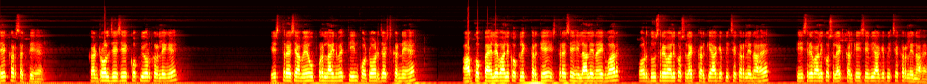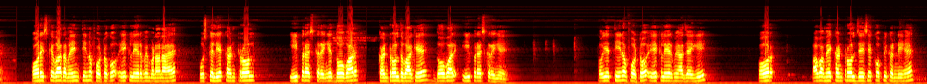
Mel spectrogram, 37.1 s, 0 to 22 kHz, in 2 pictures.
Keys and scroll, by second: 2.7 ctrl+j, 5.8 Up, 6.7 Down, 7.4 Right, 10.6 Left, 11.1 Right, 11.8 Left, 13.9 Right, 14.6 Left, 16.9 Right, 18.5 Left, 28.9 ctrl+e, 33.7 Right, 34.2 Up, 36.1 ctrl+j.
